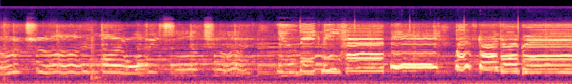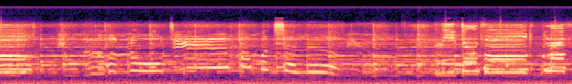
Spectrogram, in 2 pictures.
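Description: Animated plush chick toy singing its electronic song through a small built-in speaker: a thin, high synthesized voice with a chirpy tune and little bass, over a steady low hum.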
